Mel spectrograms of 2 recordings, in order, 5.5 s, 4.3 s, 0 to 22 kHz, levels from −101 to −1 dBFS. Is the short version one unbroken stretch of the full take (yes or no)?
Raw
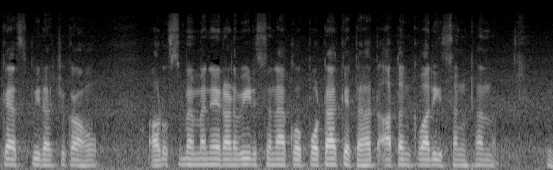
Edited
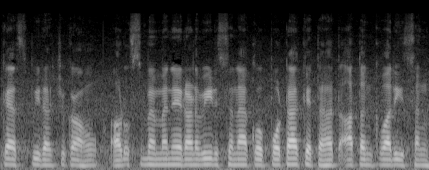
no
